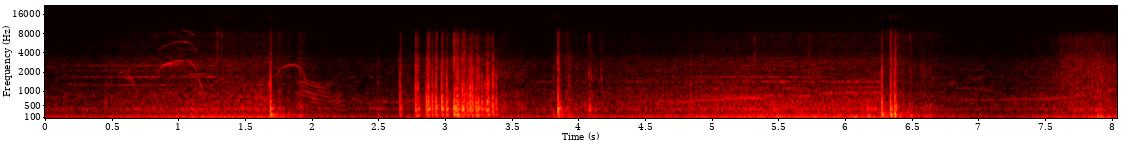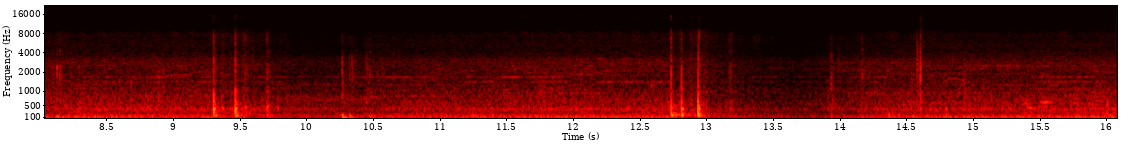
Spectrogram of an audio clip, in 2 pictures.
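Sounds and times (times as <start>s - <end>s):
steady low rumble: 0.0s - 16.0s
fireworks bangs: 0.9s - 14.5s.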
